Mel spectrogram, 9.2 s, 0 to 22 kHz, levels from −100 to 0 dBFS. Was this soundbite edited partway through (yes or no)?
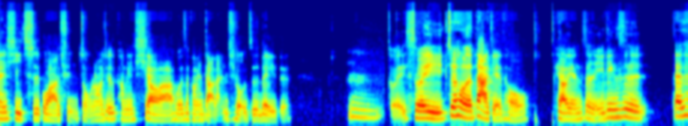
yes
